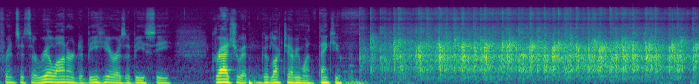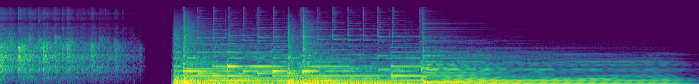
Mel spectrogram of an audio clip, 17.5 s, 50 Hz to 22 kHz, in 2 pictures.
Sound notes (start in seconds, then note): 4.4 applause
